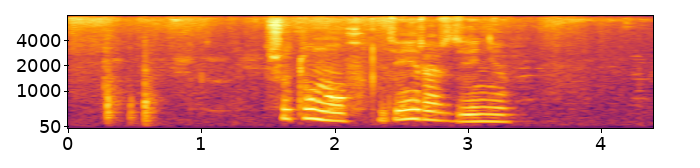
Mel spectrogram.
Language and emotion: Russian, neutral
